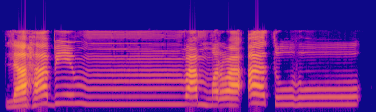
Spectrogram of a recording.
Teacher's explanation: इदगाम बिल गुन्ना होगा क्योंकि तनवीन के बाद वाव है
